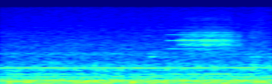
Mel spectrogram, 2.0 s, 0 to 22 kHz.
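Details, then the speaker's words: Axial SCX24 crawler on a bench test: a thin steady high whine over the motor hum at about 2 mm trigger pull, before engagement; the V2 ESC has none. Speed-controller whine at low throttle. "so there's the wine that's at about 2 mm pull and then we got engagement a millimeter or two later"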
